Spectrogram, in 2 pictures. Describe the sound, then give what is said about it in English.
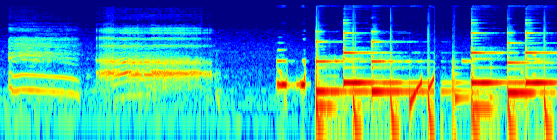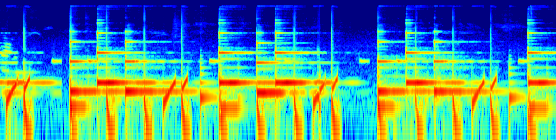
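A brief moaning, wailing vocal sound gives way to a phone ringing on the line, a loud, steady, repeating ring pattern that cycles about five times at a regular pace. “We haven't called him yet and tell him how much we miss him.”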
